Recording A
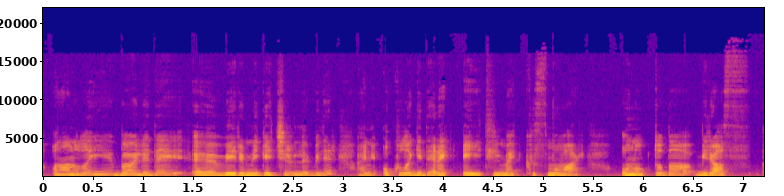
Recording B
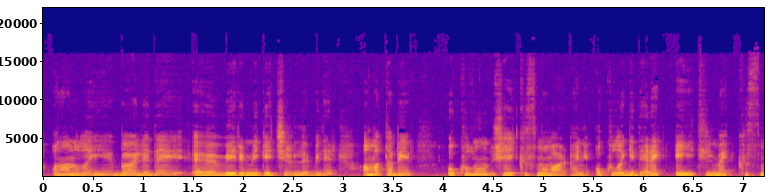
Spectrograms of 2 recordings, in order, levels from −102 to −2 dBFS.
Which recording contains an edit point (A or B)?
A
